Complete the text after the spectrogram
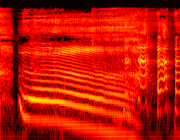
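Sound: voice imitating a yawn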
